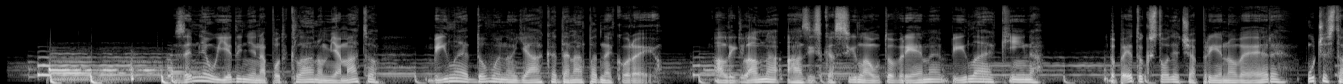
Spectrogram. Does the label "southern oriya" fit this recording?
No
